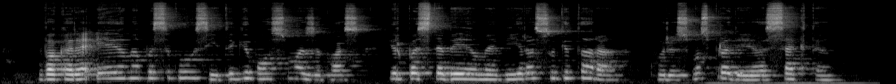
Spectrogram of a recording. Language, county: Lithuanian, Vilnius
